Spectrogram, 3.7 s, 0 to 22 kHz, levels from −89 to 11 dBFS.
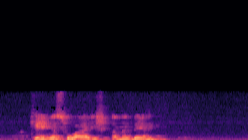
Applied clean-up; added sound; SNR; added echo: none; none; none; none.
